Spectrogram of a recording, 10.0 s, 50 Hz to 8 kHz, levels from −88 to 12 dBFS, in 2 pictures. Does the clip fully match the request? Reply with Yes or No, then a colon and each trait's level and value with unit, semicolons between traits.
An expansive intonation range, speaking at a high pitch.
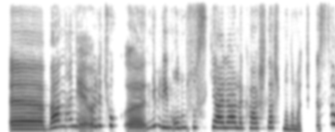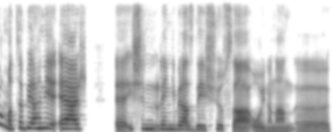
Yes: wide, 6.5 semitones; very high, 265 Hz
